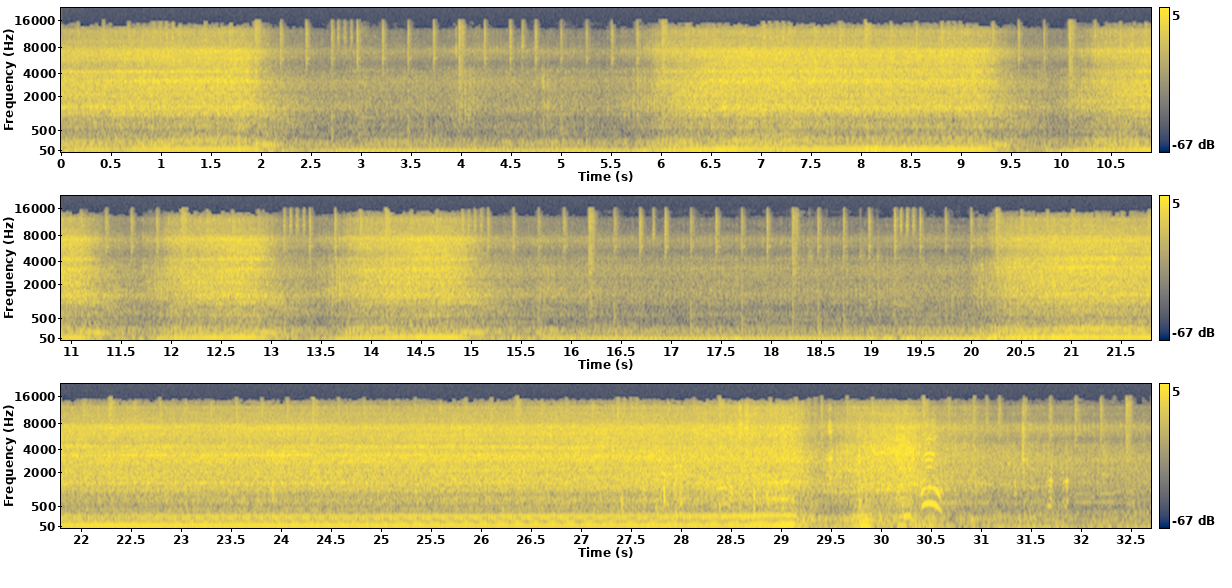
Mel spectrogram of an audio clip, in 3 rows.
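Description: Toyota RAV4 engine revving as it works to pull free of sticky, salty mud on traction mats in mud-and-sand mode. Several short revs rise and fall, then the engine is held at steady high revs for the last third before easing off near the end.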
